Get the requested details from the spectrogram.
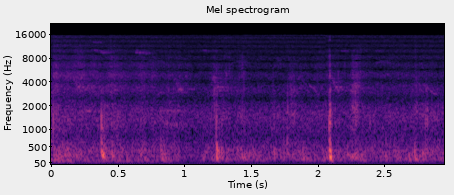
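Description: Boots tread on stone steps.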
